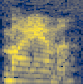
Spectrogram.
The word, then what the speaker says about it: Miami: It's spelled the same as Miami, the city in Florida, but this Oklahoma town is pronounced Miami.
